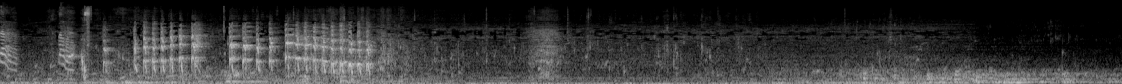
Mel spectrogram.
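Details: Dolphin sounds open with a few fast pulsed bursts, rasping click trains with falling bands, lasting about four seconds. They give way to low rumbling, watery background noise with faint scattered clicks.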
